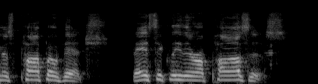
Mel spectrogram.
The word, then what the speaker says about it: Popovich: Okay, my name is Popovich. Basically, there are pauses. Pop, first syllable, O, second syllable, Vich, third syllable, okay?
